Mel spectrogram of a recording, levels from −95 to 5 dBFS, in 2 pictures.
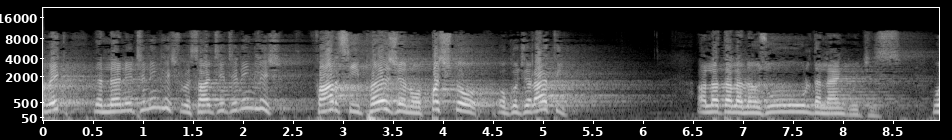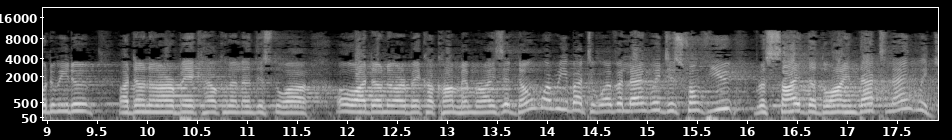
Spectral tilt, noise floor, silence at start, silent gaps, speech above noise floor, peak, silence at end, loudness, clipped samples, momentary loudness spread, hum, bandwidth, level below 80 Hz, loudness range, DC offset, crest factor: -4.5 dB/octave; -53 dBFS; 0 s; none; 38 dB; 0 dBFS; 0 s; -15 LUFS; under 0.1%; 10 LU; none; 11 kHz; -42 dBFS; 3 LU; under 0.1%; 16 dB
